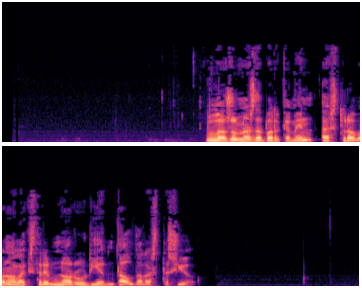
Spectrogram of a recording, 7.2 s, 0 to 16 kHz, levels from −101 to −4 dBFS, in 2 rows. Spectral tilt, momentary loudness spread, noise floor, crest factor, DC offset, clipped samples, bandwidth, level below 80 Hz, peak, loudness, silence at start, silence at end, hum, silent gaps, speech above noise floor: -6 dB/octave; 11 LU; -84 dBFS; 22 dB; under 0.1%; under 0.1%; 11 kHz; -64 dBFS; 0 dBFS; -19 LUFS; 2.05 s; 1.7 s; none; none; 65 dB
